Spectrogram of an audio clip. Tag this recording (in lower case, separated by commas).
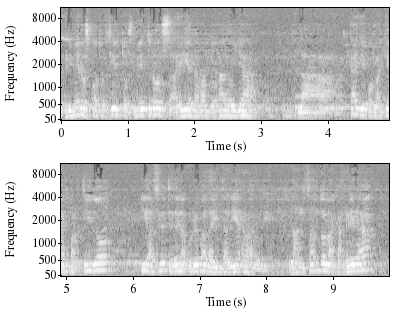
speech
